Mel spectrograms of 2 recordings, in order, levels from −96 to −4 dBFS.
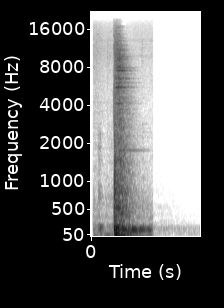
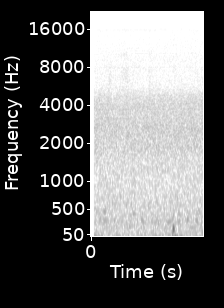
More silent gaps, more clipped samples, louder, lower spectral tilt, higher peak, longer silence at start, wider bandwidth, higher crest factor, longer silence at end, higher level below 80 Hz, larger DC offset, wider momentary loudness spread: neither; neither; first, -18 LUFS vs -61 LUFS; about the same, -4.5 dB/octave vs -3.5 dB/octave; first, 0 dBFS vs -42 dBFS; about the same, 0.15 s vs 0.05 s; first, 18.5 kHz vs 16 kHz; about the same, 20 dB vs 20 dB; first, 0.95 s vs 0 s; first, -28 dBFS vs -76 dBFS; neither; first, 21 LU vs 3 LU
